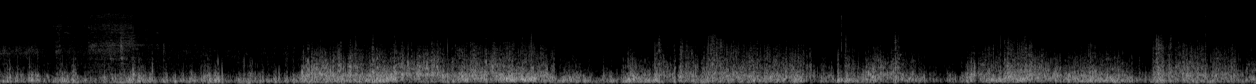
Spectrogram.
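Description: Wind buffeting the microphone: an uneven, gusting rumble that rises and falls throughout.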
